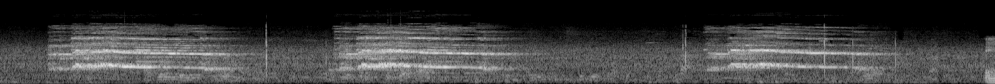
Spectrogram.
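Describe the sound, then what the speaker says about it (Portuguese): A rooster crows three times in succession, each long call rising and falling, close and loud, during a staged Passion of Christ play with a faint murmur of background noise between the crows. "um galo cantou"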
